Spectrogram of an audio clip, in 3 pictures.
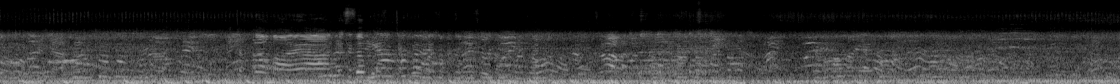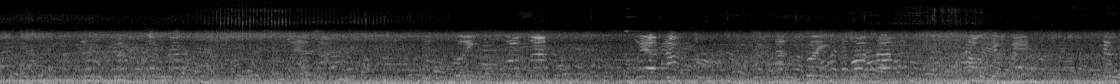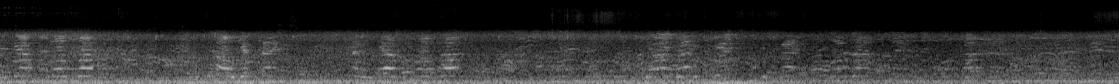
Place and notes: Zhenbei St., Qingshui Dist. - vendors selling sound
Market vendors selling sound
Taichung City, Taiwan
